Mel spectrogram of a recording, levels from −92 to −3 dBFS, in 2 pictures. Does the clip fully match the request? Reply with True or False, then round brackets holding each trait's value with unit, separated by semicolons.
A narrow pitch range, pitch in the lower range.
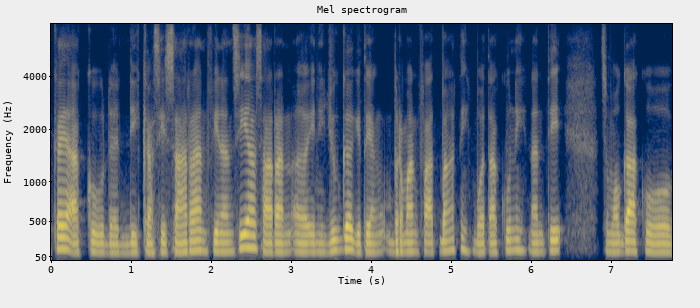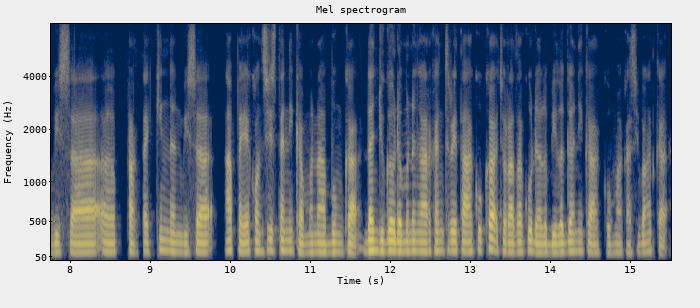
True (1.9 semitones; 115 Hz)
